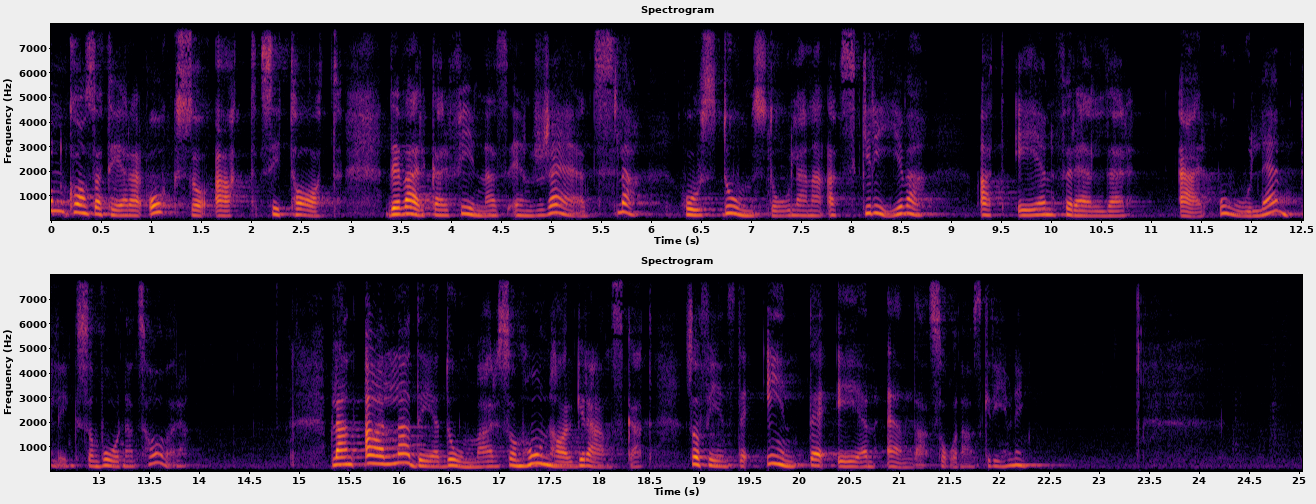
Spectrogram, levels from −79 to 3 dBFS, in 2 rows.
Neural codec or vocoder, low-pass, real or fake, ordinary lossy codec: none; none; real; none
